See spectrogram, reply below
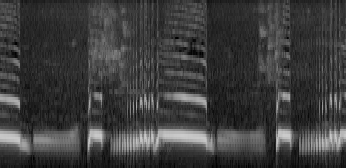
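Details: Puter dove singing at close range: a long steady coo gives way to a lower stuttering multi-tone phrase, then a rapid pulsed rolling coo. The pattern repeats within a few seconds, with no other sounds.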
